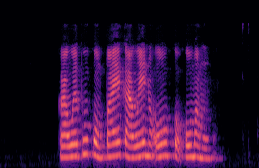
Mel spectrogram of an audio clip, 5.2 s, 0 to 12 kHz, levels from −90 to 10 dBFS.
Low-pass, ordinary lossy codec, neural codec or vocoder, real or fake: 7.2 kHz; MP3, 96 kbps; codec, 16 kHz, 4.8 kbps, FACodec; fake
